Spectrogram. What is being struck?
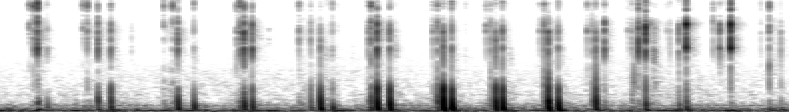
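Small glass nail polish bottle.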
